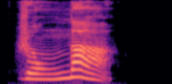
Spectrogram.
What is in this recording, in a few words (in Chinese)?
"容纳", Chinese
